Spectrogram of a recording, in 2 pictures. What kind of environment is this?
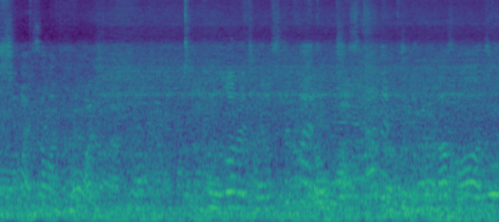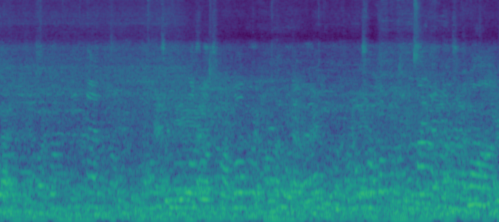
crowded indoor space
